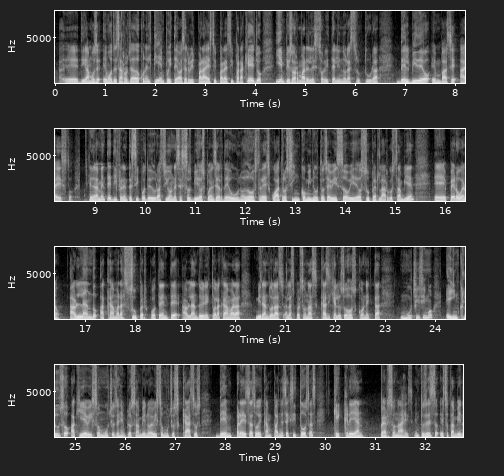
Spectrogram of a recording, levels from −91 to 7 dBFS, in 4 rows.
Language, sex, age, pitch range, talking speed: Spanish, male, 30-49, 120-145 Hz, 200 wpm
